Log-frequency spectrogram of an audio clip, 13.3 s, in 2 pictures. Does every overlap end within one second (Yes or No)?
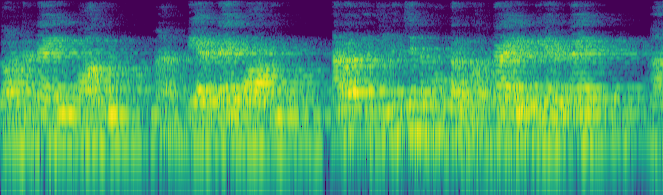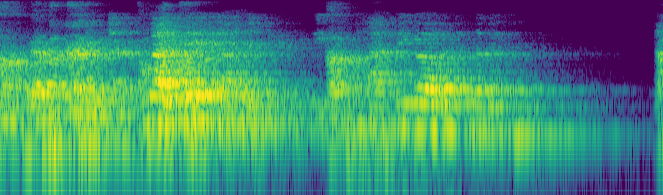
Yes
